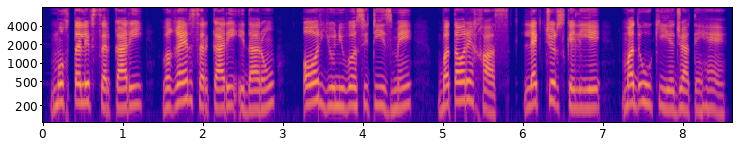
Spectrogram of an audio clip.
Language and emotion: Urdu, neutral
